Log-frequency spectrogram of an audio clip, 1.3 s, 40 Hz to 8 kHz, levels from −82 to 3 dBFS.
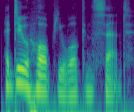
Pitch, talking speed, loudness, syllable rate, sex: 110 Hz, 265 wpm, -20 LUFS, 5.8 syllables/s, male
